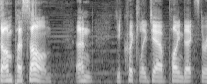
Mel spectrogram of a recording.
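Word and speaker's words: en passant: you know all about the end pissant move it's pronounced on person and you quickly jab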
